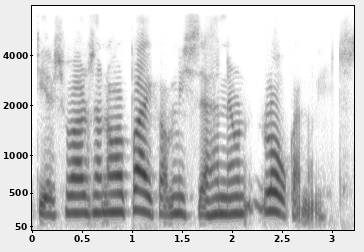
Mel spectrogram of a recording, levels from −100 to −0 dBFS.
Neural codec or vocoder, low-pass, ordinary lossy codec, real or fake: codec, 16 kHz, 4 kbps, X-Codec, WavLM features, trained on Multilingual LibriSpeech; 7.2 kHz; none; fake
